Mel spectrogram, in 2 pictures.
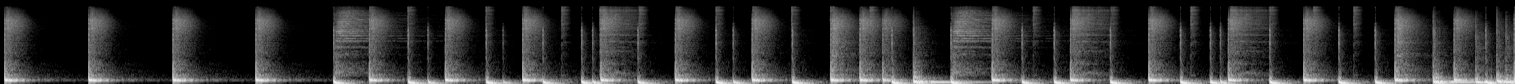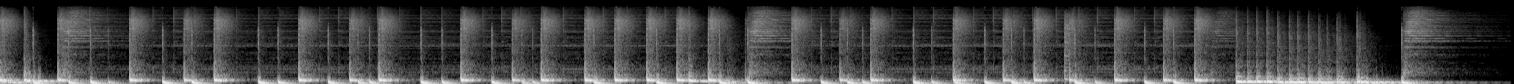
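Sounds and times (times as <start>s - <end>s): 
rock drum kit on a Yamaha DJX keyboard: 0.0s - 30.2s.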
